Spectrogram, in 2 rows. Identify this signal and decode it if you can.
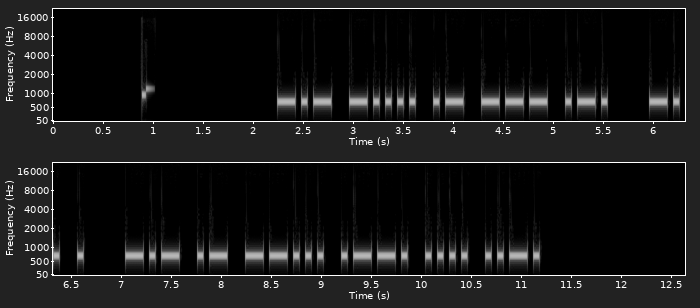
Morse code, heard as a keyed tone, about 20 wpm, 700 Hz. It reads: K6AOR DE KA7PHF
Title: USA Callsign DE Callsign 20wpm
